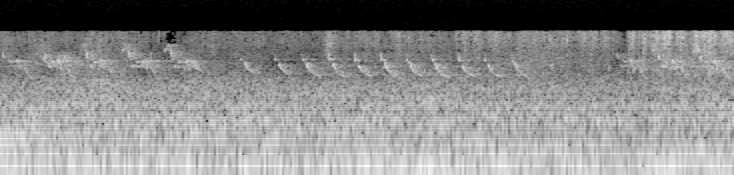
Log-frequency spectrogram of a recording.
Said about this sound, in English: Birds singing.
